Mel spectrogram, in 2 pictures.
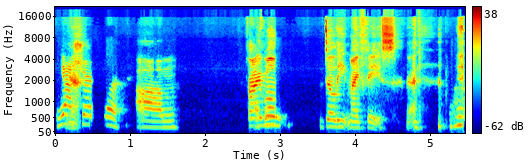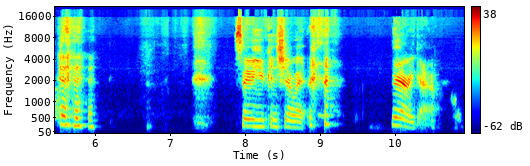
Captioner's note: chuckle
